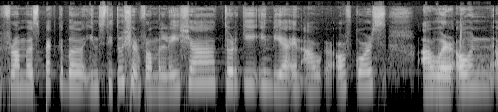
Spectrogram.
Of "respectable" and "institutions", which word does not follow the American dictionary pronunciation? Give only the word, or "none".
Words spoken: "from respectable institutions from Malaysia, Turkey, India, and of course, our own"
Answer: institutions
